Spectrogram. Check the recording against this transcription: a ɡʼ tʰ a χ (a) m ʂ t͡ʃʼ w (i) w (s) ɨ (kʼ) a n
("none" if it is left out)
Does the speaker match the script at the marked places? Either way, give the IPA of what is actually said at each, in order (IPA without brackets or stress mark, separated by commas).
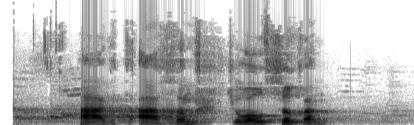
ə, a, s, qʼ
